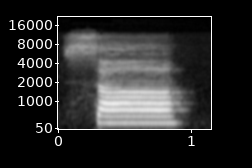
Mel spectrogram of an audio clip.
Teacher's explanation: Because you've got this alif straight afterwards, this is an alif madda, that tells you that this sa, you stretch it out for 2 seconds, yeah? Sa, it's a smooth sound, it's not sa-a, okay? Sa, that's 2 seconds.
